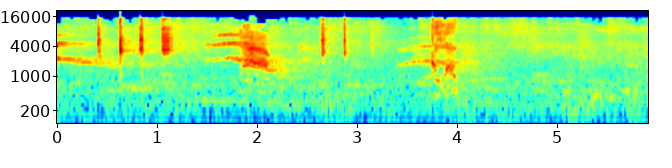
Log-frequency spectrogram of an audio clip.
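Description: A meerkat gives two squeaky, bending chirps, with sharp clicks and taps before them.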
